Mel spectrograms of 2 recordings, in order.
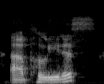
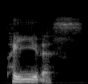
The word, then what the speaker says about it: pallidus: So it is composed of the caudate nucleus, the putamen, and the globus, I almost Spanish pronounced that, pallidus, not paidas, right?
